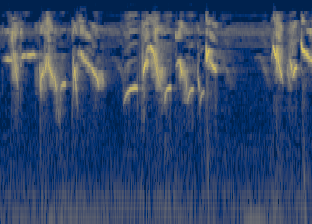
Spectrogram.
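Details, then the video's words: Lively song of a black-throated canary, recorded as tutor material for training songbirds: quick runs of high, slurred whistles and twittering notes with brief pauses between them. "blacktroath gacor cocok untuk masteran"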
